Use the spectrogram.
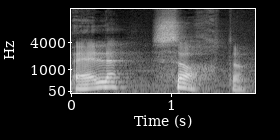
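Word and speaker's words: ils sortent: Et enfin, à la troisième personne du pluriel, il ou elle sortent. Comme toujours, ici, nous voyons que la terminaison ENT à la fin du verbe, à la troisième personne du pluriel, ne se prononce pas.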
